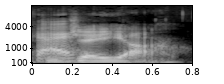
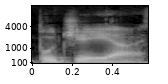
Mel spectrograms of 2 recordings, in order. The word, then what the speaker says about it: Bujaya: The J is like a Y. – Okay. – Yeah, Bujaya. Yeah. Sarah's like, I don't know how to pronounce his last name. – Bujaya. It's actually Arabic. – Oh, is it? – It's Maltese background, but it's an Arabic name.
